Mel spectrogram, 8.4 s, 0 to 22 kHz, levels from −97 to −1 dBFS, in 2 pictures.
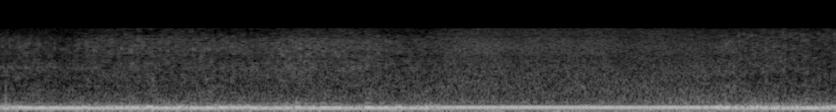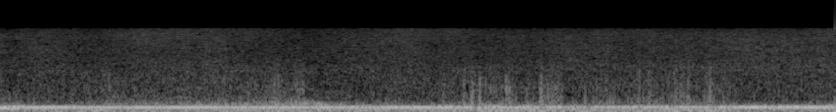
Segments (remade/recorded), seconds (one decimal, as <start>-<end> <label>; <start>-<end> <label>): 0.0-2.2 remade; 2.2-3.6 recorded; 3.6-4.3 remade; 4.3-8.4 recorded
